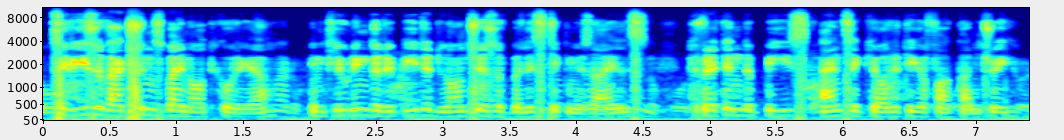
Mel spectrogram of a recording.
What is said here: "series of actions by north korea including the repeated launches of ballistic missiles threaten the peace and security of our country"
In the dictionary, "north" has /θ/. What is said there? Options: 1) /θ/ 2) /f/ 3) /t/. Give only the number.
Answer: 3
